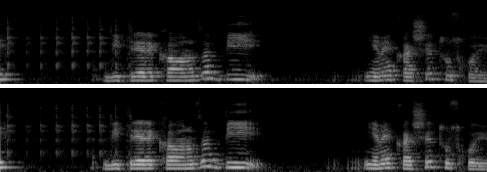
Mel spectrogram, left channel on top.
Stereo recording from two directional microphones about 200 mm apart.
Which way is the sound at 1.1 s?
40° right (ahead or behind).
